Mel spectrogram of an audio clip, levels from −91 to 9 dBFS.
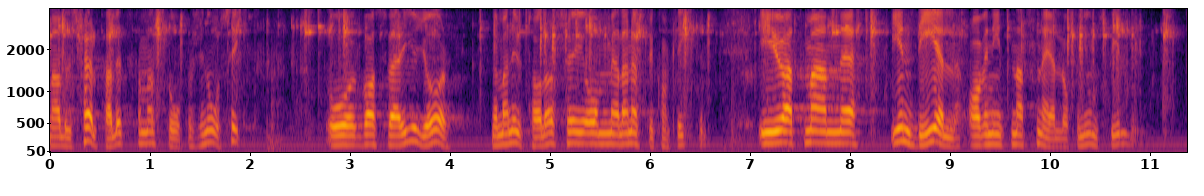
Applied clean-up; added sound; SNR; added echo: none; Dishes, pots, and pans; 14 dB; none.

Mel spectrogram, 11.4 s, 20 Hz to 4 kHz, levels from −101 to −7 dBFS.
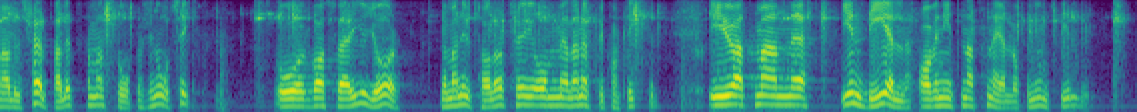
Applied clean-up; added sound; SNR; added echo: neural mask model RNNoise.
